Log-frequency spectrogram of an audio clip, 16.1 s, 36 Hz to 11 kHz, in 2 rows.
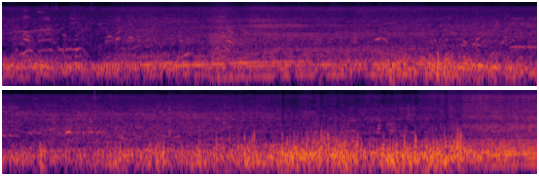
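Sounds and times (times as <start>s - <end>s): faint distant voices: 0.0s - 16.0s
wind buffeting microphone: 8.3s - 16.0s.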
